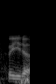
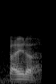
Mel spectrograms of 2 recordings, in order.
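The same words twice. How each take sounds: First: "beta" said the Australian way, as BEE-tuh; Australian pronunciation. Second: Said in the usual way. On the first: Shown as a demonstration. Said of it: "as we call it in Australia".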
